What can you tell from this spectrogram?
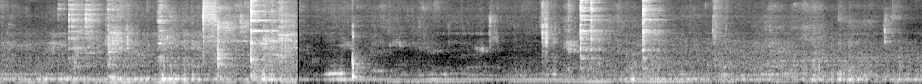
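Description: Metal spoon and chopsticks clinking and scraping against ceramic bowls and a plate while eating, several sharp clicks scattered through, over a steady low hum.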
